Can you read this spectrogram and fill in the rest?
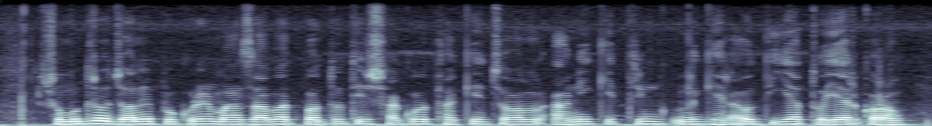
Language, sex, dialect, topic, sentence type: Bengali, male, Rajbangshi, agriculture, statement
